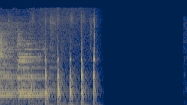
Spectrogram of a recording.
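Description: A run of about seven sharp knocks, coming faster and faster, over sustained music. Everything cuts off abruptly to dead silence a little past halfway.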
